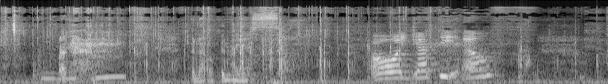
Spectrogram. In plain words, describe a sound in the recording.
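Cardboard rustles and crinkles as small flaps are handled.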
